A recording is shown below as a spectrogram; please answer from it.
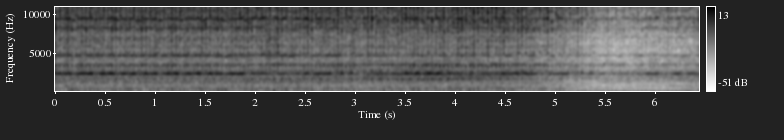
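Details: Audi TT Mk2 (8J) at smooth idle with V-belt removed after replacing alternator pulley, tensioner pulley, V-belt and A/C clutch pulley: thin steady high squeal from the accessory drive area, constant with engine speed; source unconfirmed.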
